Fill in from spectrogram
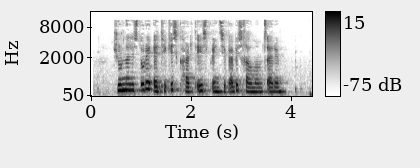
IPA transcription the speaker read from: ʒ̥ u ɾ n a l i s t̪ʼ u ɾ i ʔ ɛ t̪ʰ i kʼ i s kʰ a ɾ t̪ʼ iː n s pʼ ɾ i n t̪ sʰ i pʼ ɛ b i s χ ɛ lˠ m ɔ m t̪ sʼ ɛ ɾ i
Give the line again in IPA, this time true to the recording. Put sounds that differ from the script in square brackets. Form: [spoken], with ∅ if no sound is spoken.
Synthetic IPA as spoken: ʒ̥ u ɾ n a l i s t̪ʼ u ɾ i ʔ ɛ t̪ʰ i kʼ i s kʰ a ɾ t̪ʼ iː [∅] s pʼ ɾ i n t̪ sʰ i pʼ ɛ b i s χ ɛ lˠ m ɔ m t̪ sʼ ɛ ɾ i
